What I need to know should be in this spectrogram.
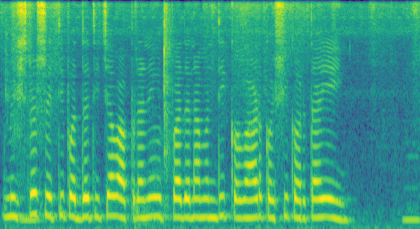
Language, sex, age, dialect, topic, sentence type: Marathi, female, 18-24, Varhadi, agriculture, question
